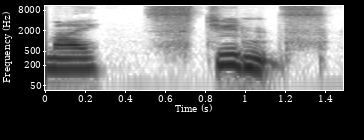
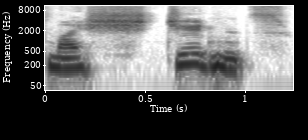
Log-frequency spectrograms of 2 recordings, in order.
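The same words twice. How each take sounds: First: The first sound of students is s. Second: The first sound of students is sh. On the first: "rather than" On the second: "pronounce the letter S as a sh sound"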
